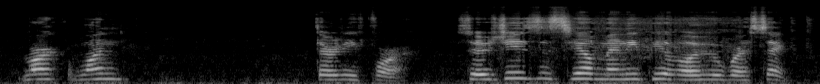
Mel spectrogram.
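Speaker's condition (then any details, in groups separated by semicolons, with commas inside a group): Multiple sclerosis; speech affected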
